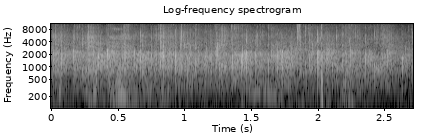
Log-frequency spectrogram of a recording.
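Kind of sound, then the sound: crowd, applause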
